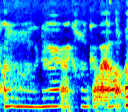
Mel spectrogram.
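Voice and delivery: soft, drooping mock protest; mock reluctant moan. Homebody imitating herself refusing to go out, soft mock moan. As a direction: whine quietly that you can't face the cold. Homebody dreading going out in cold.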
